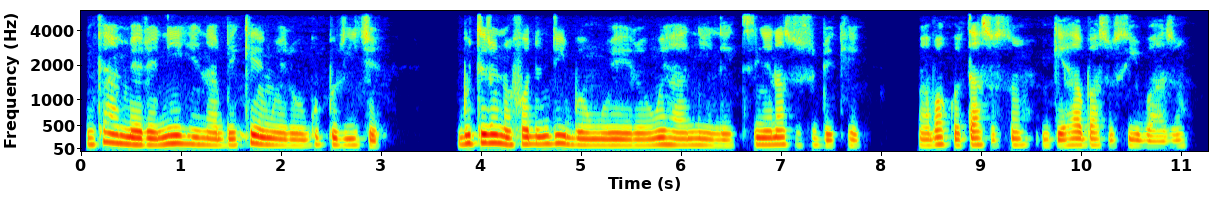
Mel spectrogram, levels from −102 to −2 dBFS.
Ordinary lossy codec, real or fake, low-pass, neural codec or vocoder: AAC, 48 kbps; real; 5.4 kHz; none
